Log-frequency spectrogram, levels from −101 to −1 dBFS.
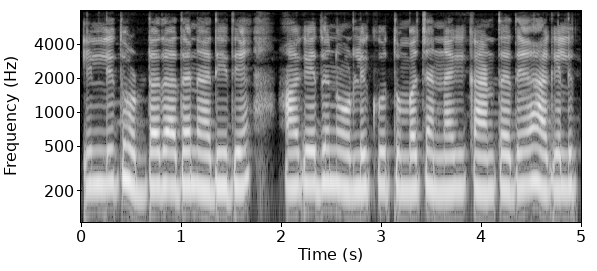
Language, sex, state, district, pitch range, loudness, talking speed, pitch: Kannada, female, Karnataka, Bidar, 210-225 Hz, -16 LUFS, 165 wpm, 215 Hz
